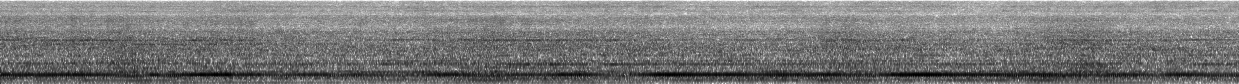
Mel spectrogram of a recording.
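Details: Dirt Devil Swivel Glide MVP upright vacuum with a fairly full bag, on a belt/brushroll change job: steady motor roar with constant whine, no knocking or rubbing, brushroll and belt turning evenly; normal running.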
